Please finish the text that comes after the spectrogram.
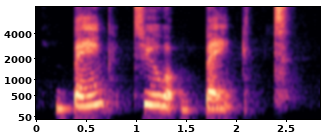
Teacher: The K's are all going to be quiet at the end.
